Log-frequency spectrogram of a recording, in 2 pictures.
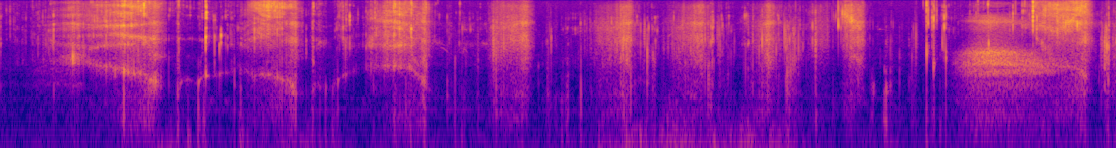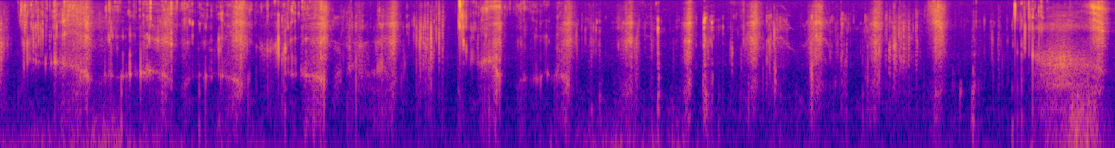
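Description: Crunchy chewing of a small melon, with many moist, irregular bites and crunches at a quiet level, with no talking.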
